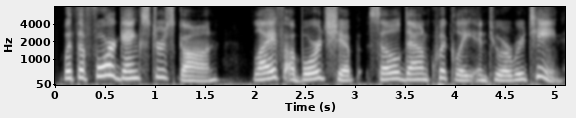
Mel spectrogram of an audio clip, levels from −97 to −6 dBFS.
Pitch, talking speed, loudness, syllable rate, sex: 230 Hz, 155 wpm, -17 LUFS, 4.7 syllables/s, female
